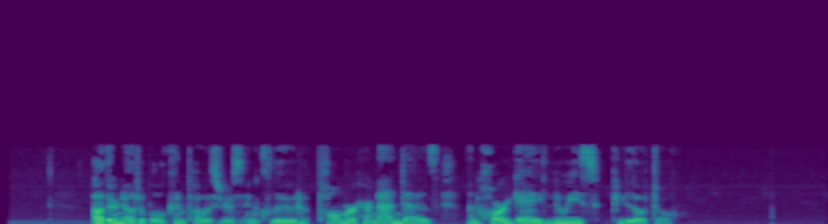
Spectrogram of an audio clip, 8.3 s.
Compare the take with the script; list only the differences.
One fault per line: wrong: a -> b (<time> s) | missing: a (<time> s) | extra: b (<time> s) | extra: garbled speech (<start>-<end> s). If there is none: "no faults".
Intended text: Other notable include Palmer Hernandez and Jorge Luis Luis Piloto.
extra: composers (1.6 s)
missing: Luis (6.0 s)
